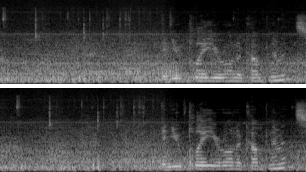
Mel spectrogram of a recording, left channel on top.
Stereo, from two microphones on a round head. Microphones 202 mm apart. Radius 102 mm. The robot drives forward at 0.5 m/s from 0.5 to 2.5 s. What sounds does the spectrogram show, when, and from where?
1.6 s a man speaking: 25° right (ahead or behind), 0.8 m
